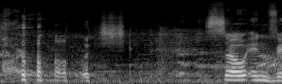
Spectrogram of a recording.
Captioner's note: laughs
